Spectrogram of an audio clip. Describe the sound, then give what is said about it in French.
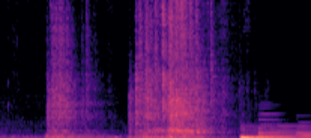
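Mostly old machines in a leather bag workshop run in loud mechanical bursts, a rattling whir that stops and starts, then gives way to a steady, humming motor drone at the end. No one speaks. “C'est peu dire que les machines présentes dans l'atelier participent à l'ambiance, par le bruit mécanique qu'elles produisent, évidemment, mais aussi d'un point de vue esthétique”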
